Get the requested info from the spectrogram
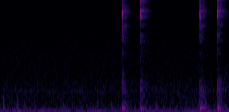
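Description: Near silence broken by two short, sharp clicks about a second and a quarter in, a fraction of a second apart.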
